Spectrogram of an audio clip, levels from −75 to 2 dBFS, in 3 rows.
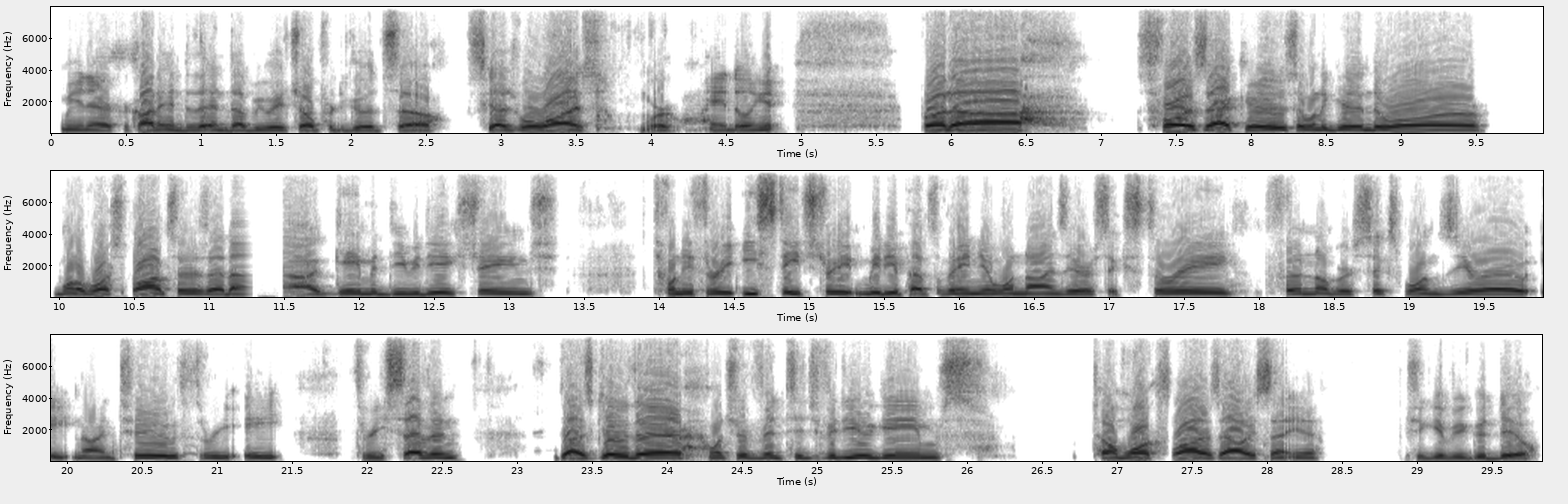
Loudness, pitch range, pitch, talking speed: -14 LUFS, 105-115 Hz, 110 Hz, 170 wpm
